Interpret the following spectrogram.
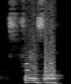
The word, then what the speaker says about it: Strohsahl: Stroessel. Yeah, I can spell that for you.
